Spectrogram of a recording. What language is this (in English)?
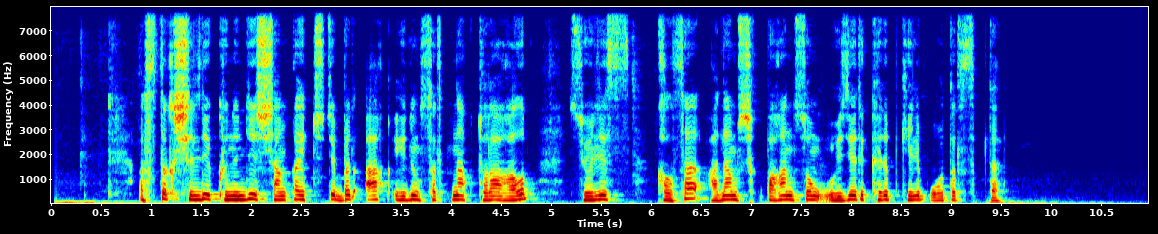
Kazakh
